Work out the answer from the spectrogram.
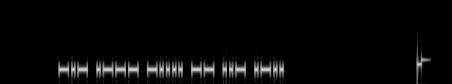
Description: Morse code, heard as a keyed tone, about 38 wpm, 700 Hz. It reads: KJ6MUL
